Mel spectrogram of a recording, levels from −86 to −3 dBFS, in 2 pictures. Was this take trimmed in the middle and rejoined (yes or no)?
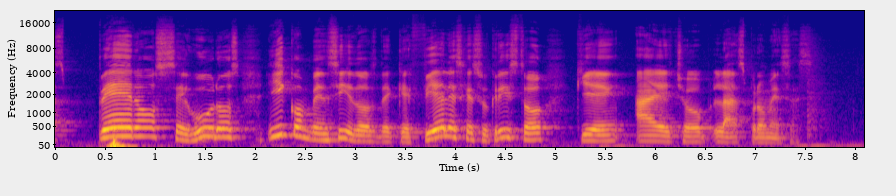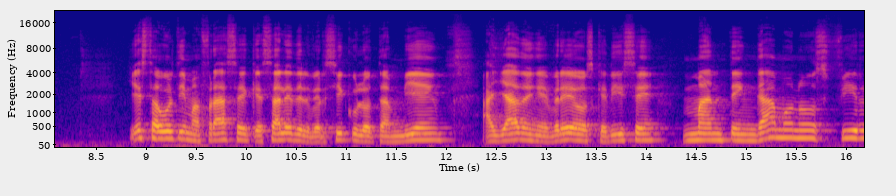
no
